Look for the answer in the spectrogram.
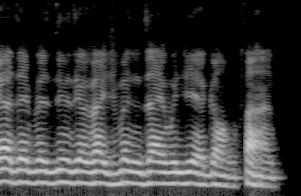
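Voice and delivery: put-on Louisiana bayou French accent. Joking about how people in Louisiana talk, in a Louisiana bayou accent. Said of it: "anytime he's in French bayou".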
